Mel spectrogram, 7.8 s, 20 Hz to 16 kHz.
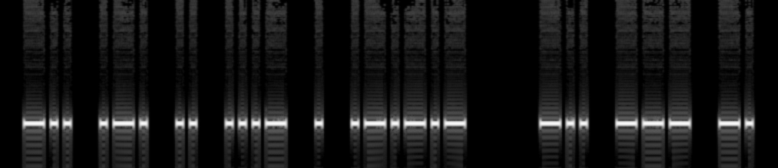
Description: Morse code, heard as a keyed tone, about 18 wpm, spaced as for 15 wpm, 1000 Hz. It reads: DRIVE. DON
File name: 2024-11-18-15wpm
